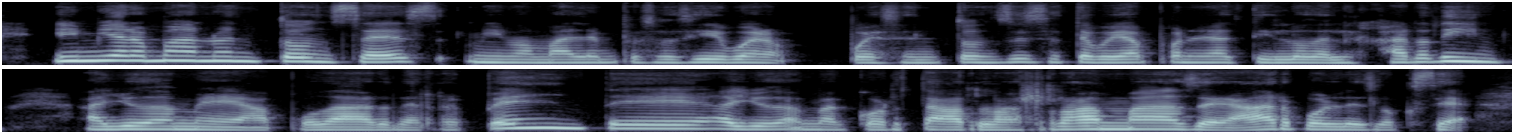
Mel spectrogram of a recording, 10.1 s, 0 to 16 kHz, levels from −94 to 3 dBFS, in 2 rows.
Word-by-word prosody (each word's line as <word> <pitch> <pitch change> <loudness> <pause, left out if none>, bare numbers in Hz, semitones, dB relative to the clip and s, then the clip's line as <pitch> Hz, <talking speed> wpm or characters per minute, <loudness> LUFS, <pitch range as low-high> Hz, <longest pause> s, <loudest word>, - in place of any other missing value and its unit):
Y 255 +1 +6
mi 270 +2 +7
hermano, 275 -1 +5
entonces, 215 -4 +1
mi 185 -4 -2
mamá 165 -1 -3
le 170 - -3
empezó 170 0 -8
a - - -3
decir: 180 +1 0
"Bueno, 170 -3 -3 0.2
pues 165 -1 -5
entonces, 180 +4 -5
te 180 - 0
voy 170 0 +1
a 175 - -1
poner 175 -2 -5
a 175 - -4
ti 170 +1 -6
lo 170 0 0
del 160 0 -2
jardín. 205 +2 +2 0.2
Ayúdame 175 -3 0
a 140 0 -4
podar 155 0 -1
de 145 -1 -7
repente, 225 - +1
ayúdame 180 -4 -1
a 155 - -7
cortar 155 0 -2
las 150 +2 -3
ramas 185 0 +3
de 150 -4 +1
árboles", 170 -1 +1
lo 145 - -8
que - - -11
sea. - - -4
175 Hz, 220 wpm, -24 LUFS, 160-200 Hz, 0.2 s, mi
